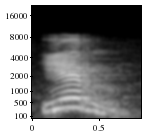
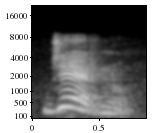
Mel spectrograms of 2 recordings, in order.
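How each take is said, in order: First: The word begins with a y sound. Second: The word begins with a dj sound. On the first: "Terceira, também falo essa, som de I" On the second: "A segunda é a que eu falo, som de D J"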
